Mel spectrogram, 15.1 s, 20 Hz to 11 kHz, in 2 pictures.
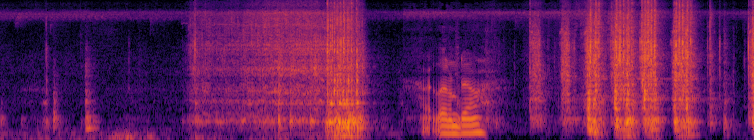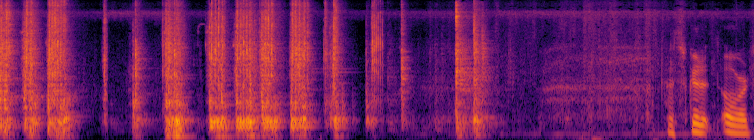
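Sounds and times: cordless drill driving screws: 1.9 - 3.7.

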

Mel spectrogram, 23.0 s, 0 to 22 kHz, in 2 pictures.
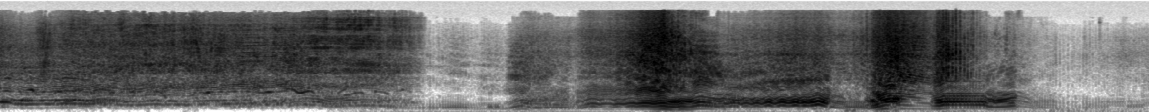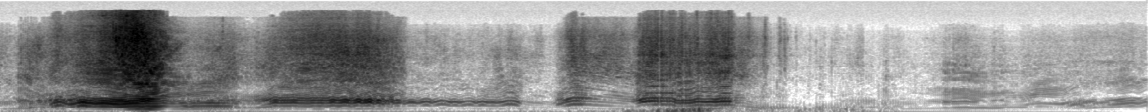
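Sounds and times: motocross bike engine revving: 0.0 - 10.4, 11.7 - 15.7, 17.1 - 19.0.

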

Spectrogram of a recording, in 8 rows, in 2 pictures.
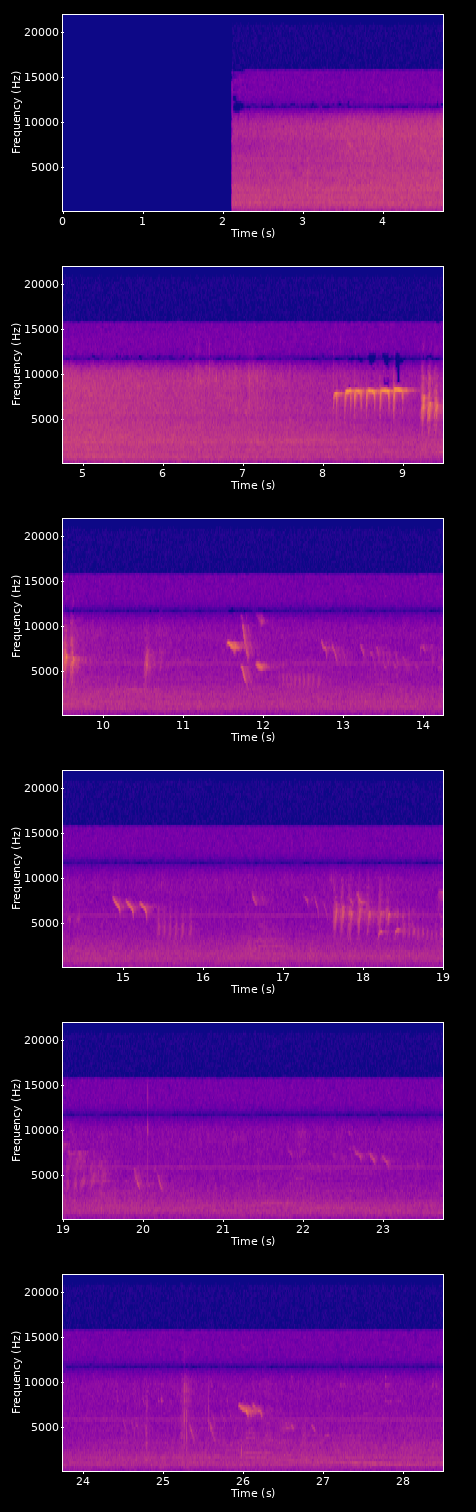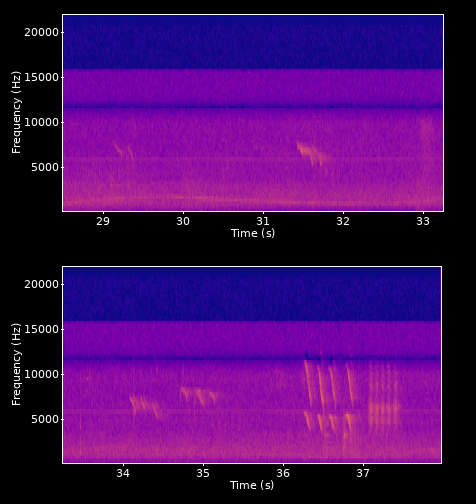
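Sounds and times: city traffic hum: 2.2 - 37.9
siren wailing: 26.1 - 32.9.

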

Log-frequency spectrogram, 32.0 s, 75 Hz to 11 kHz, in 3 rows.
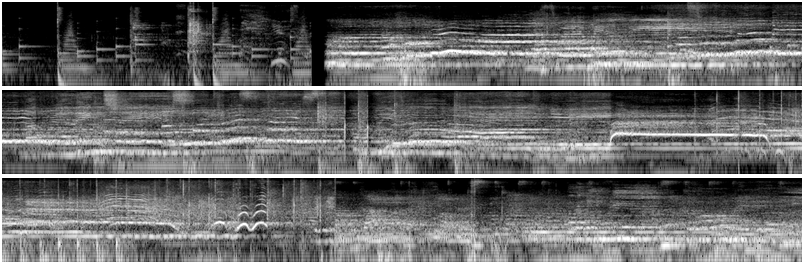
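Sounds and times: music: 0.0 - 32.0
men singing into microphone: 4.4 - 18.9, 26.2 - 32.0.

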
